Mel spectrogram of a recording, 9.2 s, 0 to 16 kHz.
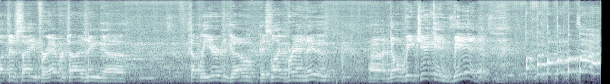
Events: [0.01, 9.06] mechanisms
[0.03, 1.93] male speech
[2.81, 5.16] male speech
[5.50, 7.36] male speech
[7.88, 8.96] human voice

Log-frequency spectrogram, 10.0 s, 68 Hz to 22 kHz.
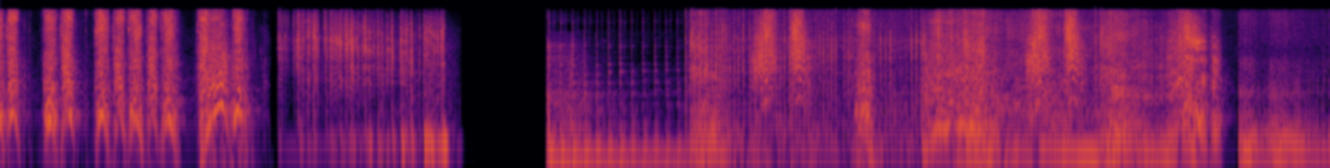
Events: [0.03, 1.96] zipper (clothing)
[1.99, 3.42] velcro
[4.07, 5.11] sound effect
[5.07, 9.95] zipper (clothing)

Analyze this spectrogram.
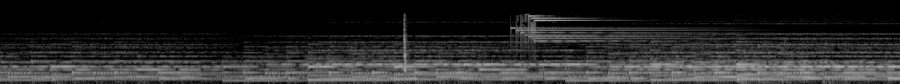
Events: [0.00, 9.00] music
[3.99, 4.13] clicking
[5.07, 7.88] sound effect

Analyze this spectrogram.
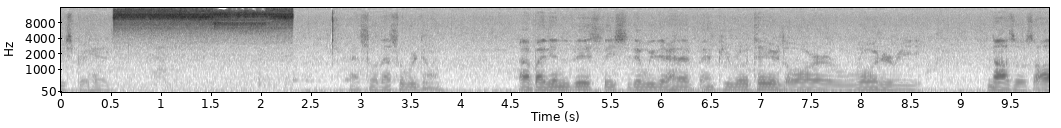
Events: [0.00, 0.47] male speech
[0.00, 9.85] background noise
[0.42, 2.24] spray
[0.76, 1.00] human voice
[1.86, 1.98] generic impact sounds
[2.62, 2.74] tick
[2.73, 3.70] male speech
[4.53, 8.57] male speech
[9.15, 9.85] male speech

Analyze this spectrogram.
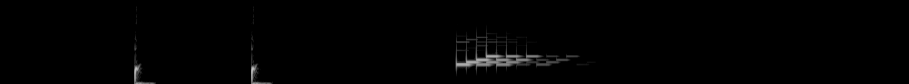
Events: [2.47, 2.72] plop
[4.53, 5.94] music

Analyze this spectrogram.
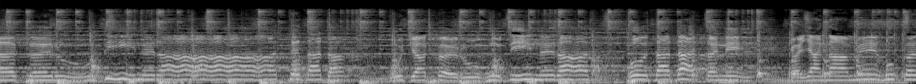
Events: [0.00, 3.44] male singing
[0.00, 9.15] music
[3.87, 6.04] male singing
[6.24, 7.54] male singing
[7.87, 9.15] male singing

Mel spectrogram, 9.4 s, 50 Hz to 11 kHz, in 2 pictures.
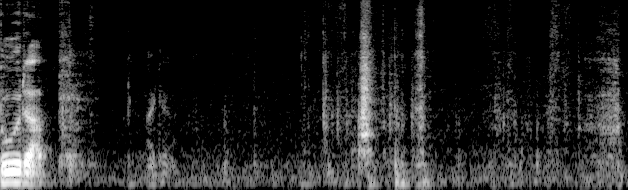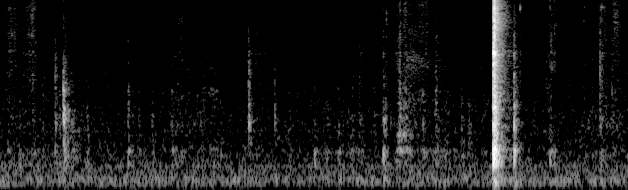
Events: [0.00, 0.57] man speaking
[0.00, 9.42] background noise
[0.50, 0.69] breathing
[0.90, 0.98] tick
[1.06, 1.27] man speaking
[1.37, 1.46] tick
[1.62, 1.71] tick
[1.85, 1.95] tick
[2.23, 3.16] generic impact sounds
[3.58, 3.89] surface contact
[4.07, 4.65] surface contact
[4.74, 4.97] surface contact
[5.11, 5.23] generic impact sounds
[5.34, 5.44] generic impact sounds
[5.59, 5.70] generic impact sounds
[5.96, 6.36] surface contact
[6.50, 6.61] tick
[6.55, 6.81] surface contact
[6.73, 6.85] tick
[7.04, 7.39] generic impact sounds
[7.55, 7.64] generic impact sounds
[7.70, 8.05] surface contact
[8.41, 8.56] generic impact sounds
[8.78, 8.93] generic impact sounds
[9.16, 9.26] generic impact sounds
[9.19, 9.37] surface contact

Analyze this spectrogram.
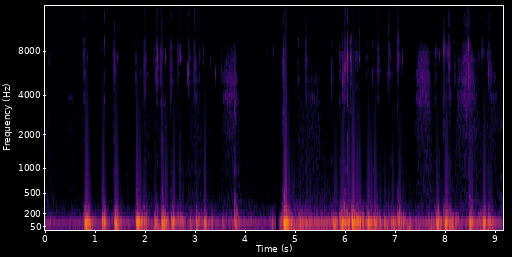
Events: [0.00, 0.14] generic impact sounds
[0.00, 9.15] mechanisms
[0.38, 0.59] surface contact
[0.72, 0.96] typing
[1.06, 1.43] typing
[1.56, 1.65] generic impact sounds
[1.72, 3.84] typing
[1.76, 2.44] surface contact
[2.81, 3.19] surface contact
[3.14, 3.42] generic impact sounds
[3.50, 3.94] surface contact
[4.69, 4.86] typing
[4.91, 5.47] surface contact
[4.98, 5.24] typing
[5.65, 7.12] typing
[7.32, 7.77] surface contact
[7.72, 8.24] typing
[8.20, 8.66] surface contact
[8.42, 9.15] typing
[8.84, 9.04] surface contact

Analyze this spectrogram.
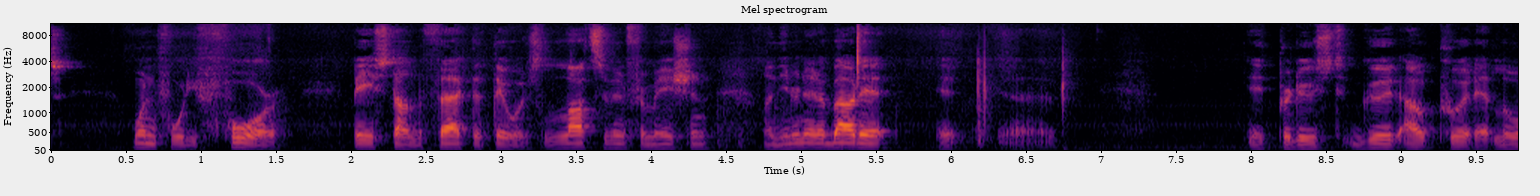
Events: [0.00, 0.18] squeal
[0.00, 9.75] mechanisms
[0.52, 1.51] man speaking
[1.35, 1.45] tick
[1.60, 1.93] breathing
[1.98, 4.39] man speaking
[4.40, 4.70] breathing
[4.41, 4.63] generic impact sounds
[4.70, 5.60] man speaking
[5.33, 5.43] generic impact sounds
[5.88, 6.09] man speaking
[6.13, 6.23] generic impact sounds
[6.30, 6.66] man speaking
[6.67, 6.78] tick
[6.92, 7.36] breathing
[7.93, 9.75] man speaking

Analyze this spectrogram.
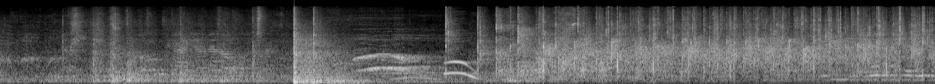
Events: [0.00, 9.35] mechanisms
[0.54, 0.68] tick
[1.23, 2.73] woman speaking
[1.33, 1.63] generic impact sounds
[2.13, 2.34] footsteps
[2.83, 3.52] thud
[4.39, 4.79] whoop
[4.72, 5.53] clapping
[5.63, 9.35] applause
[8.67, 9.35] male speech

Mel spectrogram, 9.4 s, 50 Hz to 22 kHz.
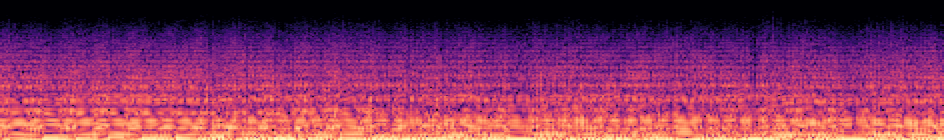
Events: [0.00, 9.44] effects unit

